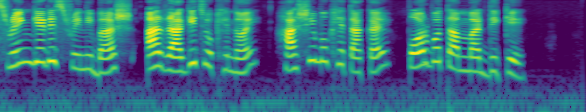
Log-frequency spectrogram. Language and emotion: Bengali, neutral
